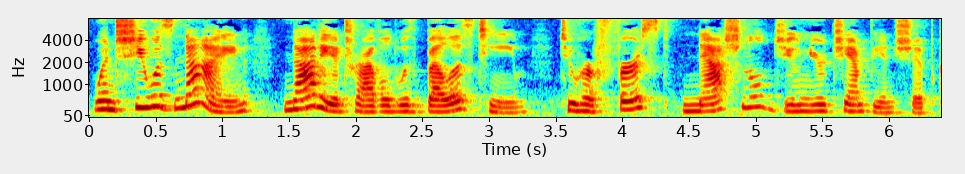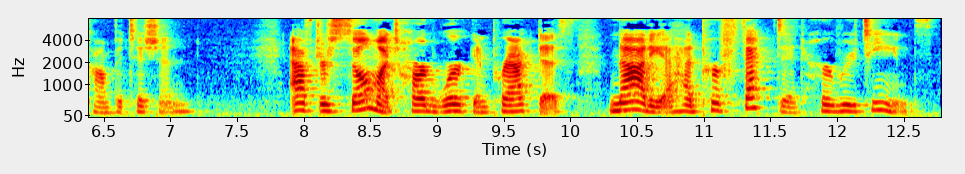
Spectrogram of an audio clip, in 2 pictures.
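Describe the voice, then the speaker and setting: A woman reading a children's picture book aloud like a teacher, with expressive, deliberate storytelling emphasis. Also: medium pitch.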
